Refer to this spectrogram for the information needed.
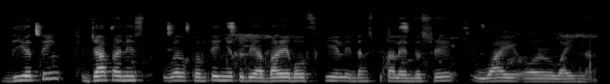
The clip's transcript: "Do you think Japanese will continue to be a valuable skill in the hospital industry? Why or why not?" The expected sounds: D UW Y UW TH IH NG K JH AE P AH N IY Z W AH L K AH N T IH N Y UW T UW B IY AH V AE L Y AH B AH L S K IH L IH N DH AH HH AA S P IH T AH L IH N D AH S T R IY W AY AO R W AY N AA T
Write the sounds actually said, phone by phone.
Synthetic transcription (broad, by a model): D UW Y UW T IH NG K JH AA P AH N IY S W AH L K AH N T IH N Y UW T UW B IY AH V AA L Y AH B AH L S K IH L IH N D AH HH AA S P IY T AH L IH N D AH S T R IY W AY AO R W AY N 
